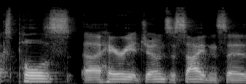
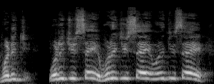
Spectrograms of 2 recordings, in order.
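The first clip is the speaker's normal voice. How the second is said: high-pitched repeated demand; frantic questioning; 13 semitones higher, faster than usual. Retold or imitated. Retelling Harriet desperate to know what was whispered, high and frantic. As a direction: act out rising panic in a high voice.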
